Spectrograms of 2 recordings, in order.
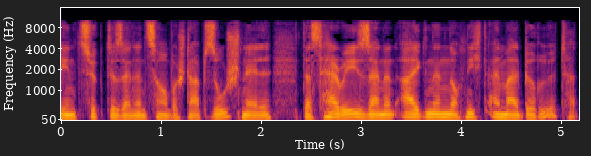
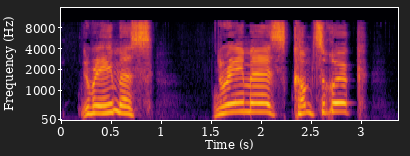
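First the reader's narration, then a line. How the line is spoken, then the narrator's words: Screaming. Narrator (German): schrie Hermine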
